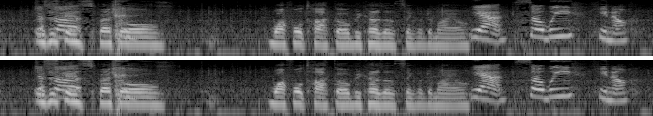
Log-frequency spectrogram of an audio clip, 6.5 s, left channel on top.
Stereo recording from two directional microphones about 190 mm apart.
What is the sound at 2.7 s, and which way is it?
Speech, 20° right (ahead or behind).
